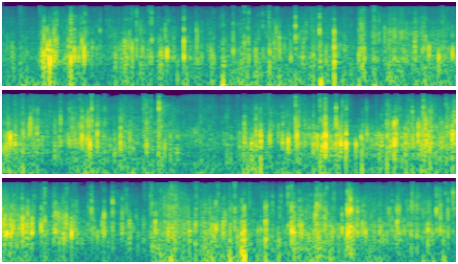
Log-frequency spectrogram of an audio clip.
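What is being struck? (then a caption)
Woven polypropylene carrier bag. An empty blue and yellow IKEA BRATTBY carrier bag, made of thin, flexible woven polypropylene, is squeezed and crumpled in both hands with the fingertips. The result is a dense, continuous, bright crinkling and crackling with sharp, dry snaps. It eases briefly around the middle before picking up again.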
